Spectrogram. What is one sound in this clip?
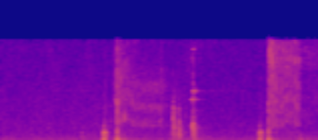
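A block is placed with a dull knock.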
